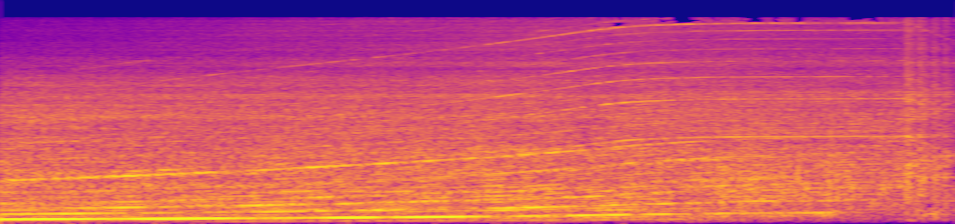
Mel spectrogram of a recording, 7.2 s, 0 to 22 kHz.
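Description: Turbocharged VW AP 2.0 inline-four running a full-load pull on a chassis dynamometer. The engine note rises steadily in pitch with a high whine climbing above it, then stops abruptly near the end.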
